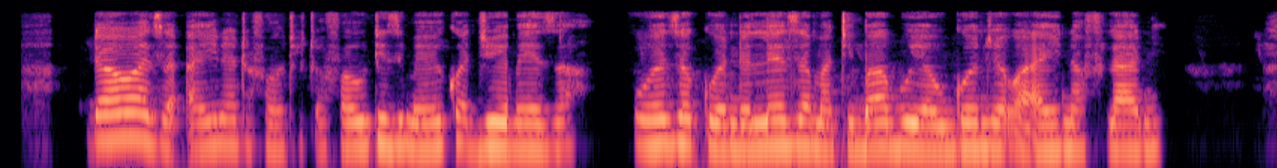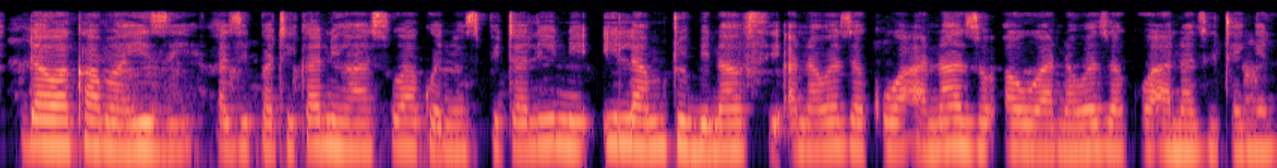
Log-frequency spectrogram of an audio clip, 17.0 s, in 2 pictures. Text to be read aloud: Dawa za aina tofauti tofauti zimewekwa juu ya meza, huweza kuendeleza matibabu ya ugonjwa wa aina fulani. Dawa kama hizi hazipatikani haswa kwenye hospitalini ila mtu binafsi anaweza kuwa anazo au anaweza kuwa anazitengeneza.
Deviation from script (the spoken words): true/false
true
